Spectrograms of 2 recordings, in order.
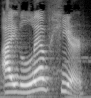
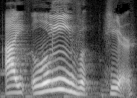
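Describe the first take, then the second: First: The vowel in live is short. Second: The vowel in live is long. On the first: The speaker calls it right. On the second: The speaker calls it wrong.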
